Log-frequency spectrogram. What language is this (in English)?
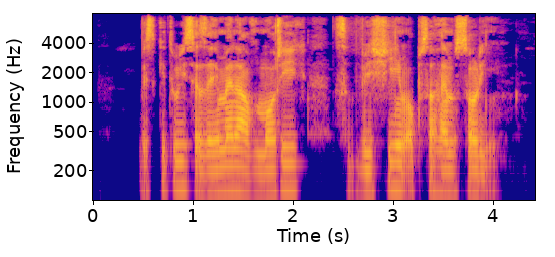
Czech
